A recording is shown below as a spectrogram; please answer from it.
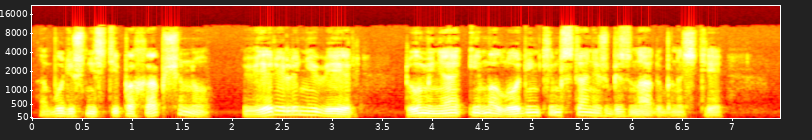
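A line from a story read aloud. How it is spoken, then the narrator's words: Old woman, gentle tone. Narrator (Russian): Старуха ласково сказала вслед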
